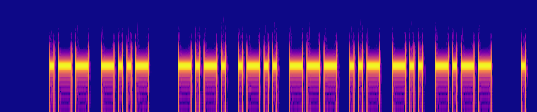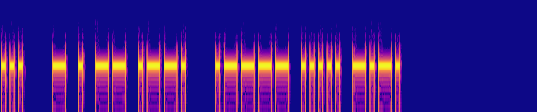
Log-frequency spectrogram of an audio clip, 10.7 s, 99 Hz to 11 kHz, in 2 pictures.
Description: Morse code, heard as a keyed tone, about 28 wpm, 700 Hz. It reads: WX CLOUDY ES TEMP 15C
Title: Common QSO Phrases 28wpm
